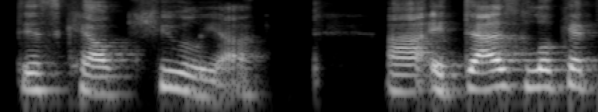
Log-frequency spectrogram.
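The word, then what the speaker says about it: dyscalculia: discal culia disc calcula tough one because I used to say it wrong until I heard a lady um just do a presentation from this from learning disabilities America it is like saying the letter Q there in the middle discal culia uh it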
